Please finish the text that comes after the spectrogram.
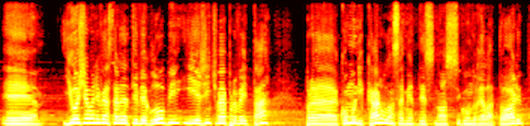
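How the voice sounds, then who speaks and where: Fairly quick and a little mellow, this man's high voice keeps a fairly even intonation. He is a company executive from Portugal in his late fifties, speaking as a guest on a live-event stage in a semi-formal, slightly hesitant way, with reverb and background music in the hall.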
